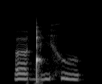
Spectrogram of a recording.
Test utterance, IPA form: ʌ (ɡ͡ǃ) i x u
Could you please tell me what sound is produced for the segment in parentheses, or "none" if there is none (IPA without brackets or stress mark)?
ɡ͡ǃ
